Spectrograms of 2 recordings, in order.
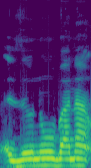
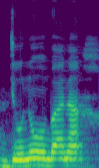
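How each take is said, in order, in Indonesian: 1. Diawali dengan bunyi 'dh' yang lembut. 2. Diawali dengan bunyi 'j' yang keras. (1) "yang betul dzunubana, ujung lidah ujung gigi" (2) "yang salah junubana"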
